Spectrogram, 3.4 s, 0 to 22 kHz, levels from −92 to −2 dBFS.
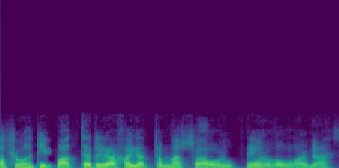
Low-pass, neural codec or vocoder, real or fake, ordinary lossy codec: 7.2 kHz; codec, 16 kHz, 0.5 kbps, FreqCodec, larger model; fake; none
